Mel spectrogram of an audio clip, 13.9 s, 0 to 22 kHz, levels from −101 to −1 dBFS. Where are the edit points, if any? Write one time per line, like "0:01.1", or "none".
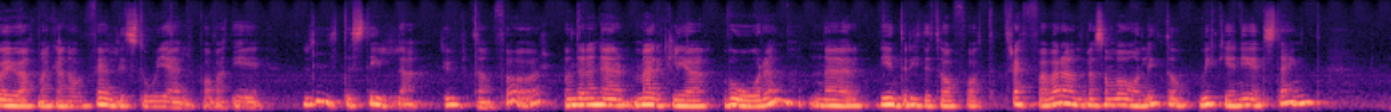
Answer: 0:02.3
0:05.6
